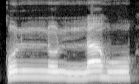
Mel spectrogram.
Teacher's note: لام کے اوپر تشدید ہے تو لام کو دبانا ہے، سختی کرنی ہے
